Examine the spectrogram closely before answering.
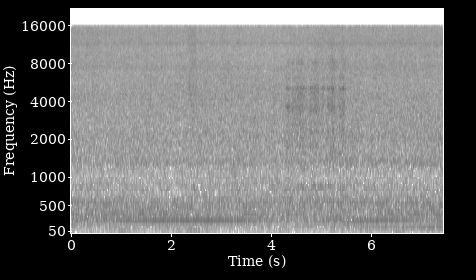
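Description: A floor buffer machine hums and whirs steadily as its pad spins over carpet.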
